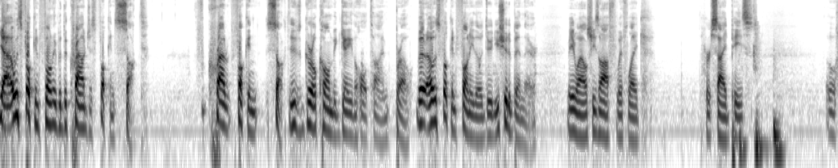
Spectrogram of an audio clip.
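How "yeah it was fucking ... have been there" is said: mock bragging, boastful tone. Retelling what the guy told the girl after his show: imitating a guy bragging. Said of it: "was just like".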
